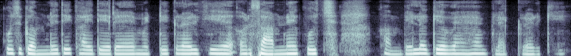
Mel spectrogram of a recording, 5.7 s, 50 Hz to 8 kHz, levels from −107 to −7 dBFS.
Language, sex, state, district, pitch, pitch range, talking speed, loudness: Hindi, female, Chandigarh, Chandigarh, 195 Hz, 185-200 Hz, 210 wpm, -18 LUFS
